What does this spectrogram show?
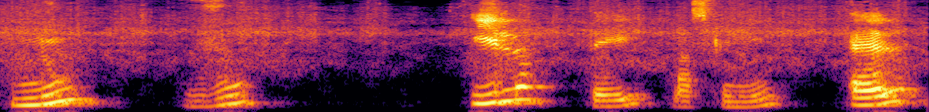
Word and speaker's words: nous: Nous, oui. Vous, you, formal. So I don't pronounce the S. Nous, vous.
